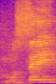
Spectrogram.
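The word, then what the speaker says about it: Monsieur: আচ্ছা মুসাই কেন বললাম ওয়ানসাইরও বলে বাট এনটা এনটা একচুয়ালি সাইলেন্ট হ্যা তো মুসাই গাসতে দেলাপার্ট এম বারন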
